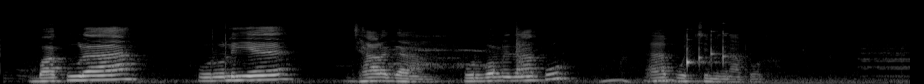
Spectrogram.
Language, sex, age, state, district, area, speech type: Santali, male, 30-45, West Bengal, Bankura, rural, spontaneous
